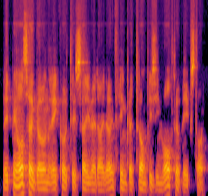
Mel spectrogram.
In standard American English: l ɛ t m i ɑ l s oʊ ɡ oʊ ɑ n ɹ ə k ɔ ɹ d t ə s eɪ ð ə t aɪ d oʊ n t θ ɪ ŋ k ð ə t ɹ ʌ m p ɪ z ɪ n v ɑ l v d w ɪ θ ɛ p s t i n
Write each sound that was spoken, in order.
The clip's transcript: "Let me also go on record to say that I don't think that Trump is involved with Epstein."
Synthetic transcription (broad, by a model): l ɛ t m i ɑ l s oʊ ɡ oʊ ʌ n ɹ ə k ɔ ɹ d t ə s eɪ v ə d aɪ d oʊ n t f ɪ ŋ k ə t ɹ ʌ m p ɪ s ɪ n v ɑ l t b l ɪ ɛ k s t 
